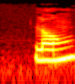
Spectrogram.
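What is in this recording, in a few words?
"long", Mandarin Chinese pinyin, tone 2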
